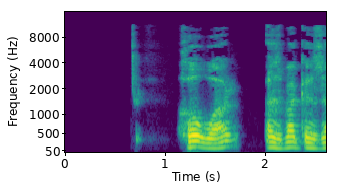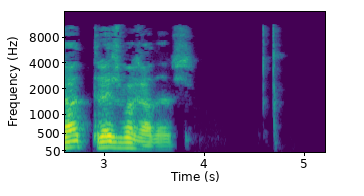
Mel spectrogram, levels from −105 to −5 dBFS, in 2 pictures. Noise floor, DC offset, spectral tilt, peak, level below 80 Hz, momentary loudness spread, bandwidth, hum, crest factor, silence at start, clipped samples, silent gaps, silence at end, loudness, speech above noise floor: under -90 dBFS; under 0.1%; -6.5 dB/octave; 0 dBFS; -64 dBFS; 13 LU; 11.5 kHz; none; 18 dB; 1.15 s; under 0.1%; none; 1.4 s; -16 LUFS; over 75 dB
